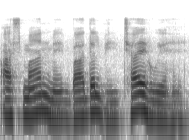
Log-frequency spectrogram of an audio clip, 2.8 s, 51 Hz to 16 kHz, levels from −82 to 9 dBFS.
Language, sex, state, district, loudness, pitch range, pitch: Hindi, male, Uttar Pradesh, Lucknow, -15 LUFS, 120-155 Hz, 130 Hz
